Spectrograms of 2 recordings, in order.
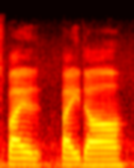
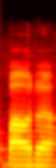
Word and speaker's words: Bader: Douglas Bader. Or Barda, I think he prefers his name to be pronounced as.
